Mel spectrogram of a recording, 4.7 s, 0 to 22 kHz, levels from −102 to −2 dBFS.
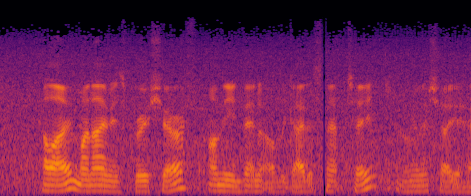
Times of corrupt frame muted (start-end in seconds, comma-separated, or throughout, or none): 3.23-3.27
